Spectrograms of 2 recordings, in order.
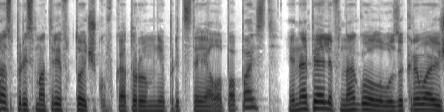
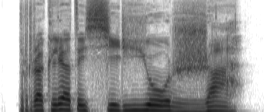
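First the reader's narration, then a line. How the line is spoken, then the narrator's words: Angry hiss. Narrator (Russian): прошипел Геллерт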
